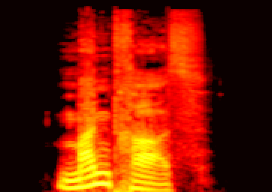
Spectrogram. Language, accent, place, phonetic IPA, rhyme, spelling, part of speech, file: German, Germany, Berlin, [ˈmantʁas], -antʁas, Mantras, noun, De-Mantras.ogg
- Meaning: 1. genitive singular of Mantra 2. plural of Mantra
